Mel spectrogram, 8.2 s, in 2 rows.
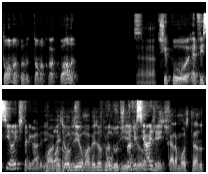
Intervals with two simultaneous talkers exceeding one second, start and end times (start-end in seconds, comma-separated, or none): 4.9-7.5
